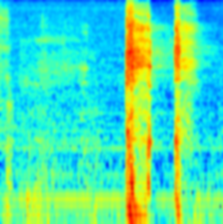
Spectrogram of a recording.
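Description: A person coughing twice in quick succession past the middle: a longer cough, then a short one.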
